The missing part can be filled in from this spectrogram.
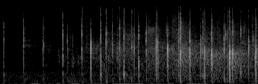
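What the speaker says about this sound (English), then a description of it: "we have to give him actually warm applause for his hard work" A conference audience at an evening session of a policy forum breaks into applause, brisk scattered clapping that thickens into a dense, close round over a few seconds.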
